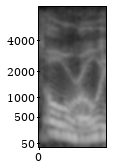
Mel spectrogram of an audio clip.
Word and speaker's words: aural: An aural, but it's pronounced aural, even though it's spelled A-U-R-A-L.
